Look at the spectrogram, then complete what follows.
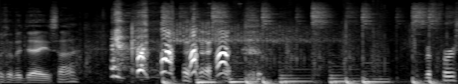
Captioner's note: laughing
